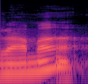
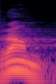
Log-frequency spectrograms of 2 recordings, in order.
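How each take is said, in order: First: The word is said with its final syllable. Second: The word is said without its final syllable. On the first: "If you say Rama" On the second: "cutting off the last syllable"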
